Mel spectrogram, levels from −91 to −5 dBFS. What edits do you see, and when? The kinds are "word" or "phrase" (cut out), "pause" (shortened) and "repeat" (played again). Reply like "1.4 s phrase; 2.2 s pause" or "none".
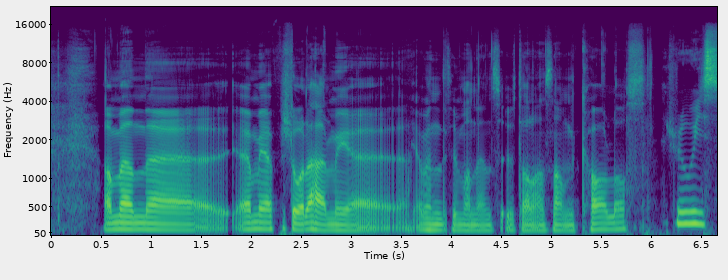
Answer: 3.6 s word; 4.0 s word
